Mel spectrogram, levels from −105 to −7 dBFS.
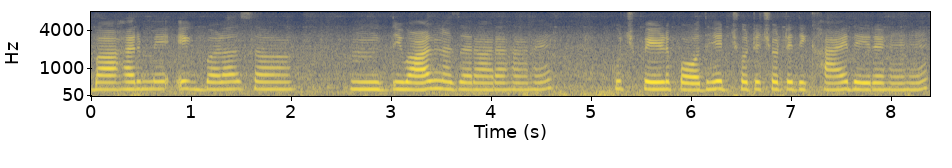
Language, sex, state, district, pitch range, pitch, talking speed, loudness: Hindi, female, Bihar, West Champaran, 245-260 Hz, 255 Hz, 135 wpm, -15 LUFS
